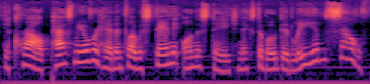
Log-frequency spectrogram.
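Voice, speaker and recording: A woman reading a children's book aloud expressively, like a teacher, pausing to instruct and put questions to young listeners. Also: lowish voice, expressive, a little mellow. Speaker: music teacher reading a picture book to pupils.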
